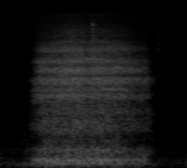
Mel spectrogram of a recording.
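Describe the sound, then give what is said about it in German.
One deep breath in during a breathing exercise, a steady, airy rush that lasts about one and a half seconds and then stops, fairly soft and alone. “ein letztes Mal einatmen”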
